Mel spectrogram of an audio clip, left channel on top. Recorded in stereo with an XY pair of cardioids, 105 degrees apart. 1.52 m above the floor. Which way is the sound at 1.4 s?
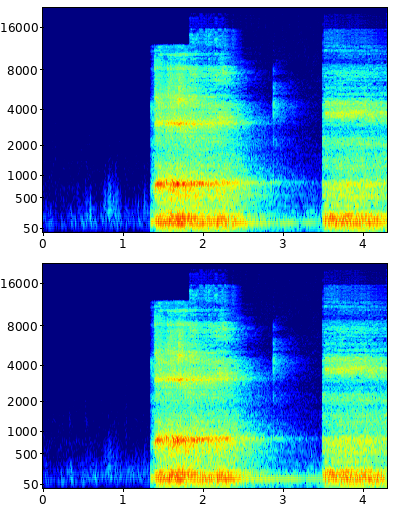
5° right.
